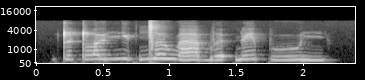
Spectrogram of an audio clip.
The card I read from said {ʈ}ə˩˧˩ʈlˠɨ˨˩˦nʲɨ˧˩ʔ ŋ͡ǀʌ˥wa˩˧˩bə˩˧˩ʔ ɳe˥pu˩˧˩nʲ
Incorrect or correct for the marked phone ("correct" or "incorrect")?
correct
